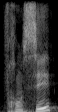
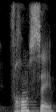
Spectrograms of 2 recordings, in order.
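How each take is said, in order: First: "Français" with a final "é", rising; closed vowel. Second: "français" with a final "è", lower and falling; open vowel. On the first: Teacher contrasting regional variants, "Français" with closed final "é". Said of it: "Isso depende da região da França". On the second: Teacher contrasting regional variants, "français" with open final "è". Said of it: "um pouco mais aberto". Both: Shown as a demonstration.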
